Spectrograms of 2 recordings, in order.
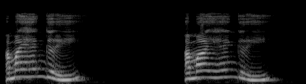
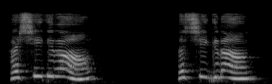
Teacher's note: Both operator and subject usually receive emphatic stress to show the surprise.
